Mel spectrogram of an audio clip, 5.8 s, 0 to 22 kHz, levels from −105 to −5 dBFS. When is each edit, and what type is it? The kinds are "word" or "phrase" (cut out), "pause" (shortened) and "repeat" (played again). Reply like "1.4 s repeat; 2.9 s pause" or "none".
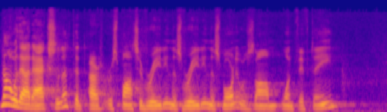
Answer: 2.7 s repeat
